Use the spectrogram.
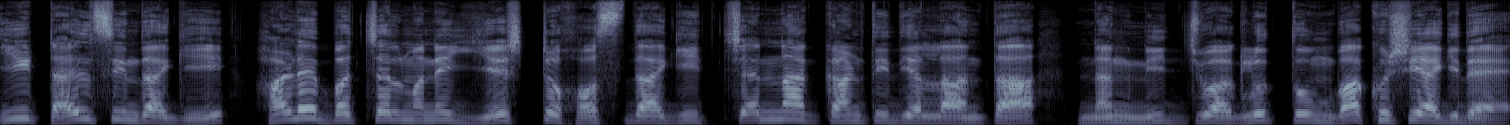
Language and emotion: Kannada, happy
